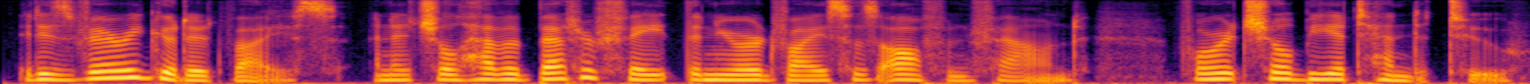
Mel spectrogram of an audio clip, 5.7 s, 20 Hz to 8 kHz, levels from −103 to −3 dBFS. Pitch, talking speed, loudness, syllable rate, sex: 185 Hz, 250 wpm, -18 LUFS, 6.4 syllables/s, female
